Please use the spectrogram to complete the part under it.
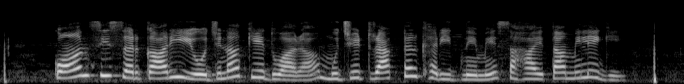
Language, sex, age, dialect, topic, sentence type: Hindi, female, 18-24, Marwari Dhudhari, agriculture, question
